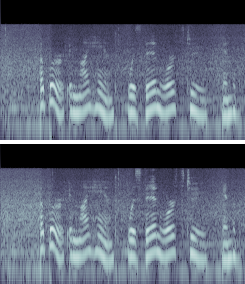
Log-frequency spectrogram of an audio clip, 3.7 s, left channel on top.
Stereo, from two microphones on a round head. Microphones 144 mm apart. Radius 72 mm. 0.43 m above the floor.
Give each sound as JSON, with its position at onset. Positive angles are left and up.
{"t": 0.6, "sound": "a woman speaking", "side_deg": -10}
